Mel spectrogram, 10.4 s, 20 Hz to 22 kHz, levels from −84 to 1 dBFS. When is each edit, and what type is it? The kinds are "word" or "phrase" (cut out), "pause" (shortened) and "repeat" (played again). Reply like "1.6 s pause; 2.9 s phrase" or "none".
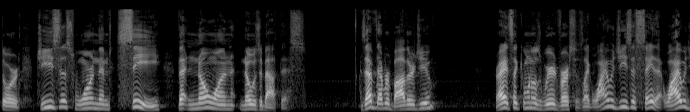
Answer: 1.6 s word; 5.6 s word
